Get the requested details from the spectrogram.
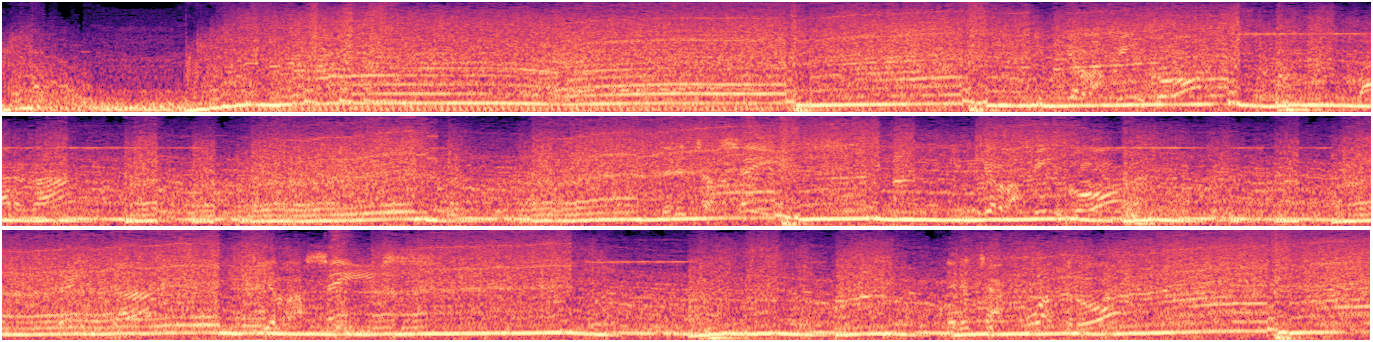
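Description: A rally car engine roars and rises and falls in pitch as the car speeds up and changes gear.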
